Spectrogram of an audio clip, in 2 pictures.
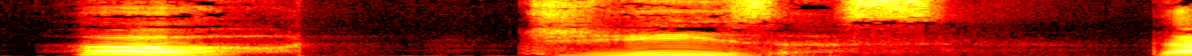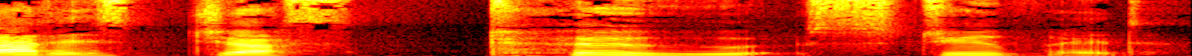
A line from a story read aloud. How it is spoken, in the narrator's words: Stephanie groaned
